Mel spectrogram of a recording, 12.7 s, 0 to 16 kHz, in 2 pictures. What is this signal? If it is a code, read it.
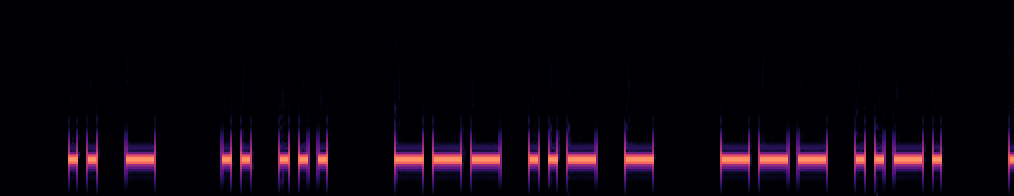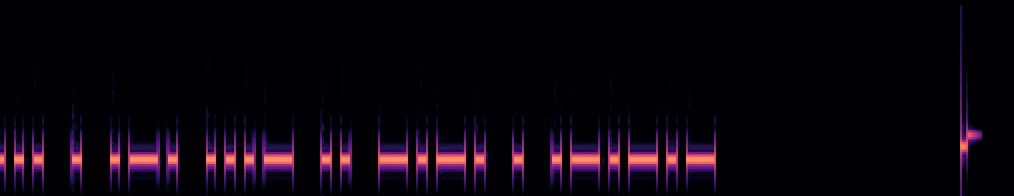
Morse code, heard as a keyed tone, about 20 wpm, 700 Hz. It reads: IT IS OUT OF SERVICE.
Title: Sentences from Top 1000 Words - Review Part 4 - 20wpm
